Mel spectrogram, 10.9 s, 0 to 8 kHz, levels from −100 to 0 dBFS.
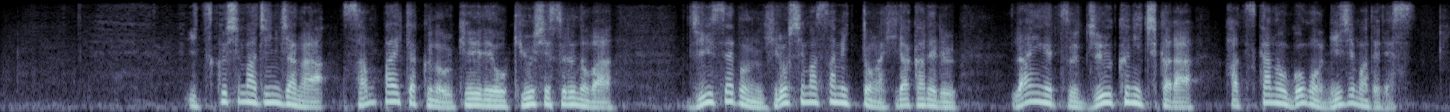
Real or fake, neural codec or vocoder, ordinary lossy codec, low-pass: fake; codec, 16 kHz, 8 kbps, FreqCodec, smaller model; Opus, 32 kbps; 7.2 kHz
